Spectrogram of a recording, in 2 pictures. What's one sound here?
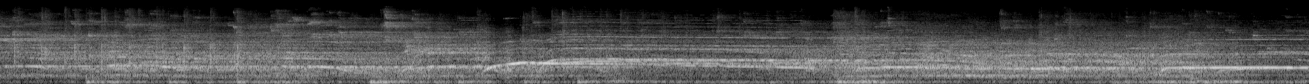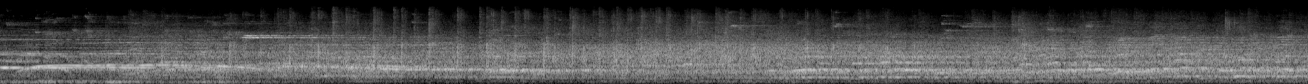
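Basketball shoes squeak on a hardwood court in a large echoing hall.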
